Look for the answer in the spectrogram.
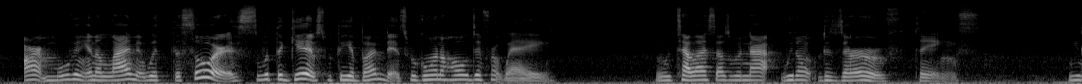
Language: English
